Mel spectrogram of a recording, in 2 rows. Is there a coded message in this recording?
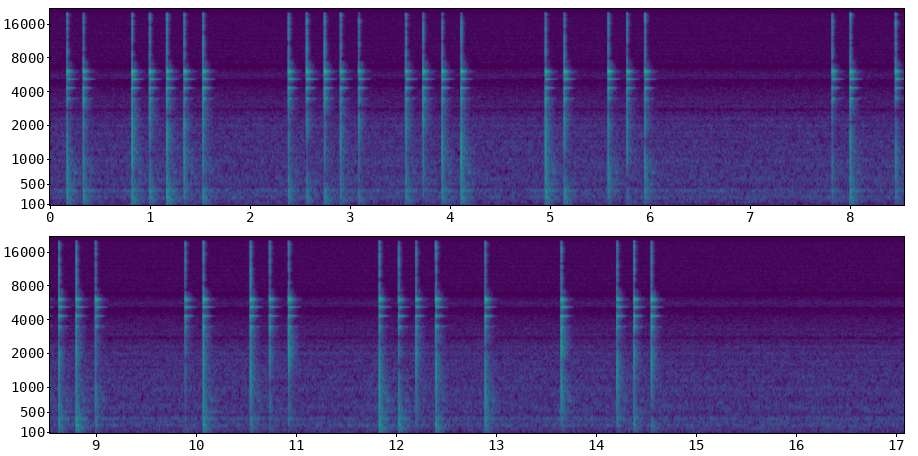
Yes: tap code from 0.2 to 14.7 s, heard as taps on glass, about 6 knocks a second. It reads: JYH IHQC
